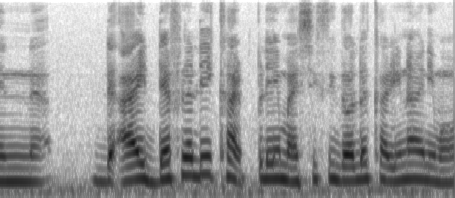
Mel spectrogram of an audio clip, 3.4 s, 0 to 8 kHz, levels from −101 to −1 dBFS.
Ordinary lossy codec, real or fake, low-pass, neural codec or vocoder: none; real; none; none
